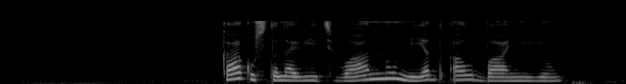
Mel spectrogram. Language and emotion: Russian, neutral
